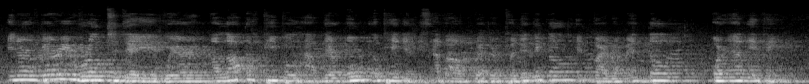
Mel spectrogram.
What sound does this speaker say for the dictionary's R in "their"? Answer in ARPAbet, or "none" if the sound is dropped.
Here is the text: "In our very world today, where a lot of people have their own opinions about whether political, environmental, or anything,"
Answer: R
